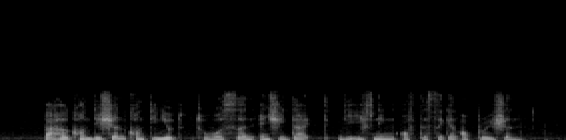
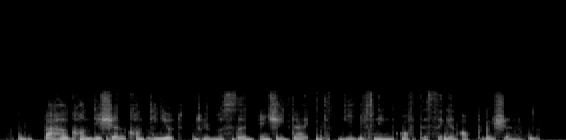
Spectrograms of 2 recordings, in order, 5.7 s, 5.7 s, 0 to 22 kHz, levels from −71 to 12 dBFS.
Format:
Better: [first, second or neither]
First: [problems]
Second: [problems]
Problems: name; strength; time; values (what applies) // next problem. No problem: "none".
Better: first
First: none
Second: noise reduction (neural diffusion model UNIVERSE++)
